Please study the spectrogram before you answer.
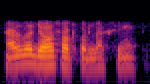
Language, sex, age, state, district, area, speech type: Odia, male, 18-30, Odisha, Bargarh, urban, conversation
